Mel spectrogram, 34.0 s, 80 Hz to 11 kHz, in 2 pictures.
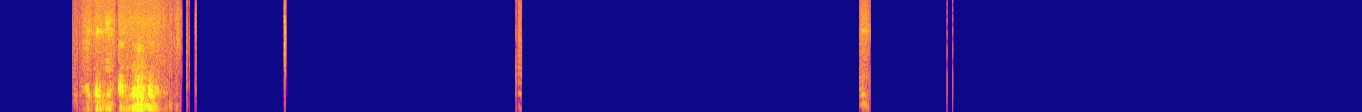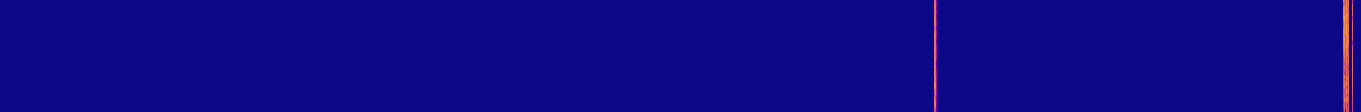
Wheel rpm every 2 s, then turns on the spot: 0, 0, 0, 0, 0, 0, 0, 0, 0, 0, 0, 0, 0, 0, 0, 0, 0.
none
